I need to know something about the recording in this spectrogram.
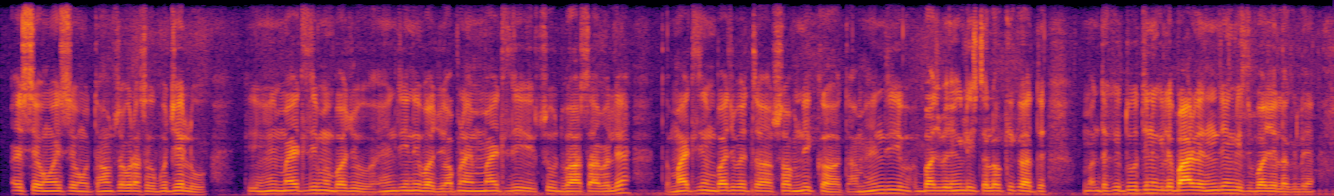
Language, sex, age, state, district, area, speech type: Maithili, male, 18-30, Bihar, Darbhanga, rural, spontaneous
